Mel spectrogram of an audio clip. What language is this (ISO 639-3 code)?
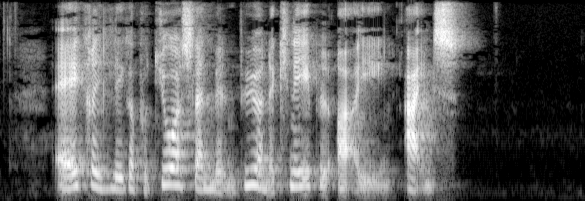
dan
